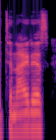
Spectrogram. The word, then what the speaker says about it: tinnitus: Some people say tenitis. Last time I sat with an aiologist, shout out to Dr. ILF at Hearing Associates of Colorado. She used tinitis. So that's going to be my pronunciation going forward.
